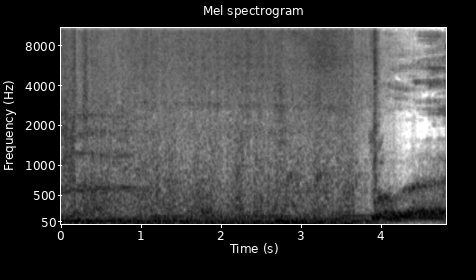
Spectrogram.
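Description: Laser beams blast and crackle steadily.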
